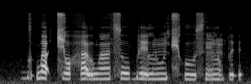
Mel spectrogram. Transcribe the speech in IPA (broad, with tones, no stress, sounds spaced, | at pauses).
ɡ ʊ˦ ʔ w ä˦ ʔ t͡ɕ ɔ˨ h a̰˦˨ ʊ̯ w ã˦ sʰ o˦ b ḛ˦˨ ɪ̯ l ũ˦ t͡ɕʰ u˨ s ĩ˦˨ l ũ˦˨ p ɪ˦ ʔ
